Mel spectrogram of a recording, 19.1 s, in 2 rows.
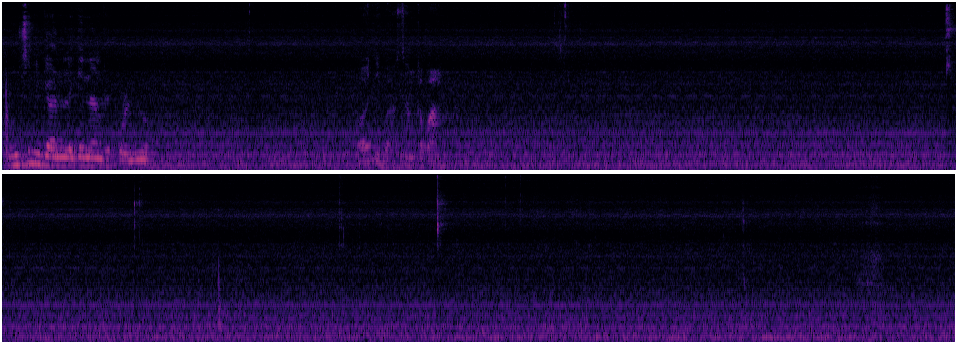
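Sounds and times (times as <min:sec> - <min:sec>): room hum: 0:00.0 - 0:19.0
faint chewing clicks and smacks: 0:13.8 - 0:14.8.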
